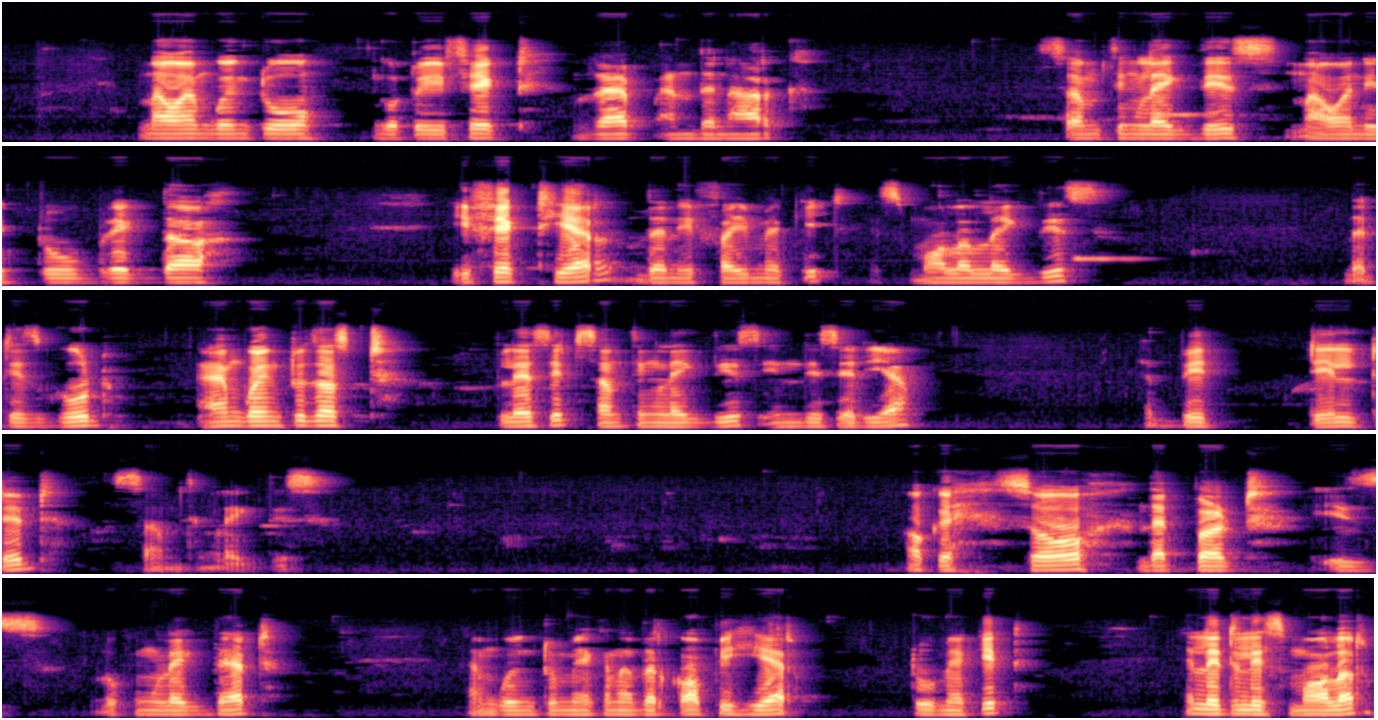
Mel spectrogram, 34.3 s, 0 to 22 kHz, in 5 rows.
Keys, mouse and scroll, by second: 1.2 click, 7.4-7.7 alt+scroll down 1, 9.5 shift+click, 10.7-15.8 alt+shift+drag, 16.1 alt+scroll up 1, 17.4 shift+click, 19.4-22.2 drag, 23.1-24.4 shift+drag, 25.1 alt+scroll down 1, 26.1 alt+scroll up 1, 27.4 alt+scroll down 1, 28.2-28.5 alt+scroll up 1, 29.2-30.3 alt+drag, 31.5 alt+shift+click, 33.2-34.3 alt+shift+drag.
